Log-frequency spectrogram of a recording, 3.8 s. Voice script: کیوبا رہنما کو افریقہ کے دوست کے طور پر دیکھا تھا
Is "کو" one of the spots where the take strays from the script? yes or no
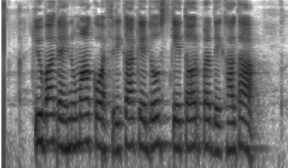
no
